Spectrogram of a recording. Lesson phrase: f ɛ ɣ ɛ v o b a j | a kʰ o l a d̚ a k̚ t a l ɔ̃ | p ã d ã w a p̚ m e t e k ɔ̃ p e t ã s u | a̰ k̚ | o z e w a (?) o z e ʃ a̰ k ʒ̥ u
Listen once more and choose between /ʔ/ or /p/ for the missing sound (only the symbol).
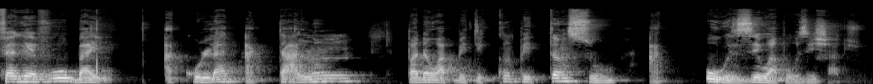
p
